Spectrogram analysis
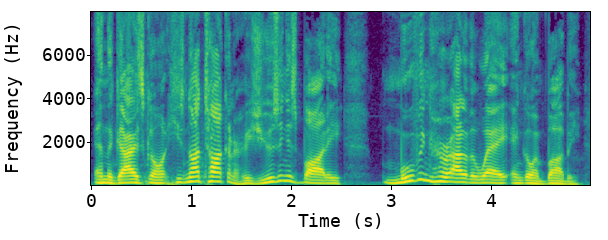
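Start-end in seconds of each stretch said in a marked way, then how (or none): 4.5-4.9 low, soft, soothing murmur; imitated reassurance. Big fan calming the comic while blocking the woman, low soothing voice. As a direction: talk him down gently under your breath.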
